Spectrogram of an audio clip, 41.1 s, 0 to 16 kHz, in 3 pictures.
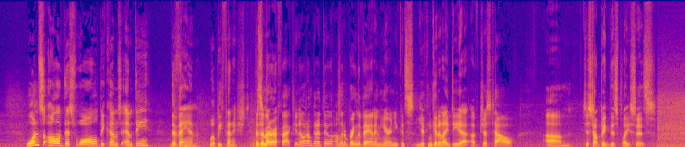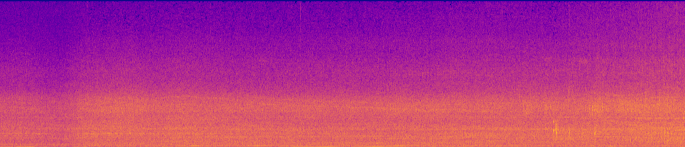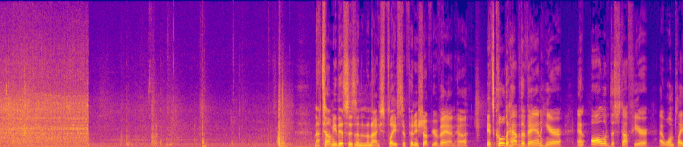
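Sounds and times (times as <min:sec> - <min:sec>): loud rush of noise: 0:13.2 - 0:29.2
van engine running: 0:13.2 - 0:29.2.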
